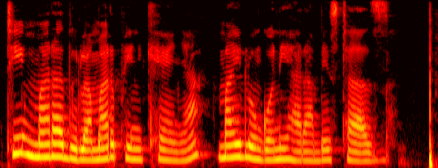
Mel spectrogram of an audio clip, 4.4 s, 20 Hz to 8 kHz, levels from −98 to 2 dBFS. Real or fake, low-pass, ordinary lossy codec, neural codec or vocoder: real; none; none; none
